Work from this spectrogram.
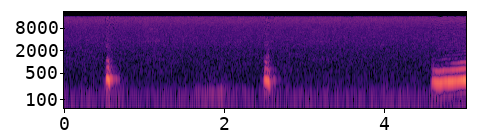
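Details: Cat asleep and dreaming: two brief, sharp chirping squeaks about two seconds apart, then a longer, steady, tonal mew-like cry begins near the end over a quiet, low indoor hum.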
